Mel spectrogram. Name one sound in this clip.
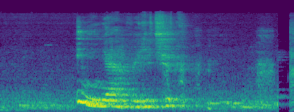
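A woman laughs loudly through a loudspeaker.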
